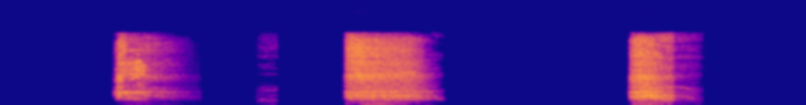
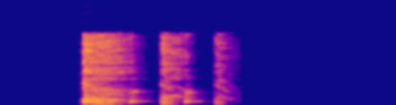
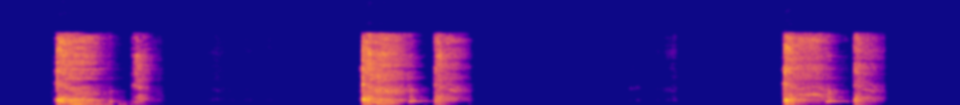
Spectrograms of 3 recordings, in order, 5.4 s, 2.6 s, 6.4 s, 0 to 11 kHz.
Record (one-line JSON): {"exhalation_length": "5.4 s", "exhalation_amplitude": 12352, "exhalation_signal_mean_std_ratio": 0.35, "cough_length": "2.6 s", "cough_amplitude": 19290, "cough_signal_mean_std_ratio": 0.31, "three_cough_length": "6.4 s", "three_cough_amplitude": 23796, "three_cough_signal_mean_std_ratio": 0.26, "survey_phase": "alpha (2021-03-01 to 2021-08-12)", "age": "18-44", "gender": "Female", "wearing_mask": "No", "symptom_cough_any": true, "symptom_shortness_of_breath": true, "symptom_abdominal_pain": true, "symptom_fatigue": true, "symptom_fever_high_temperature": true, "smoker_status": "Prefer not to say", "respiratory_condition_asthma": true, "respiratory_condition_other": false, "recruitment_source": "Test and Trace", "submission_delay": "4 days", "covid_test_result": "Positive", "covid_test_method": "RT-qPCR", "covid_ct_value": 27.8, "covid_ct_gene": "ORF1ab gene"}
